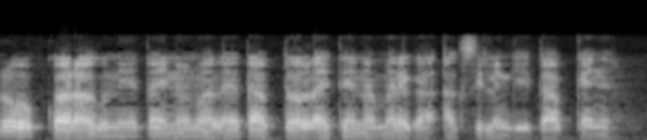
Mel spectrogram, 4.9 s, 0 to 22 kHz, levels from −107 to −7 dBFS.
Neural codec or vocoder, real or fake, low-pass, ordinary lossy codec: none; real; 19.8 kHz; AAC, 24 kbps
